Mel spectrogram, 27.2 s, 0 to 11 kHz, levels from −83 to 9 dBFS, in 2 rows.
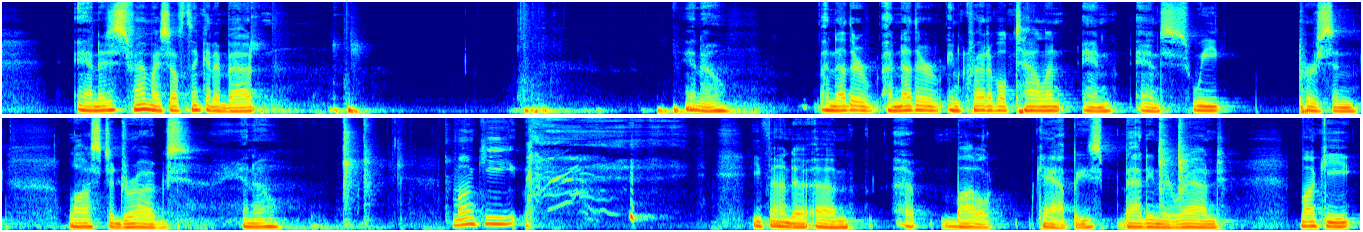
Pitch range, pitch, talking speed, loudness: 100-120 Hz, 110 Hz, 75 wpm, -15 LUFS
